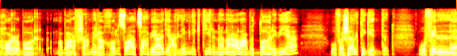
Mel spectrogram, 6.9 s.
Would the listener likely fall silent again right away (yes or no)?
yes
